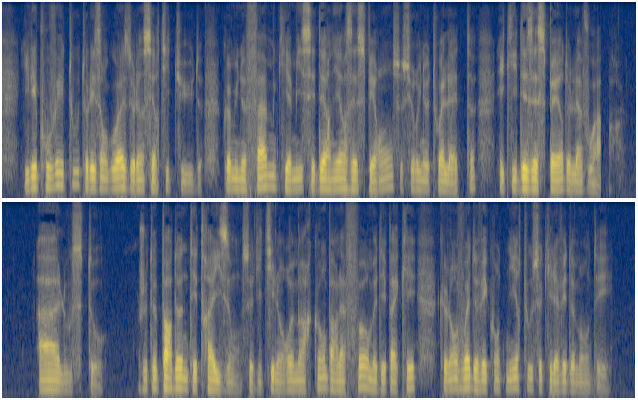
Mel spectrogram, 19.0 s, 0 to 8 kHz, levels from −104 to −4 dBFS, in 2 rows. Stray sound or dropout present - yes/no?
yes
